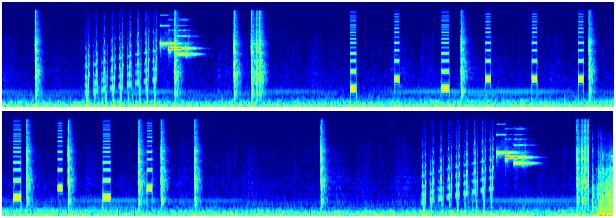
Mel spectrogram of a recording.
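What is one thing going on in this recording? A game tone rises quickly in pitch.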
